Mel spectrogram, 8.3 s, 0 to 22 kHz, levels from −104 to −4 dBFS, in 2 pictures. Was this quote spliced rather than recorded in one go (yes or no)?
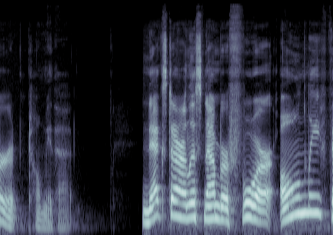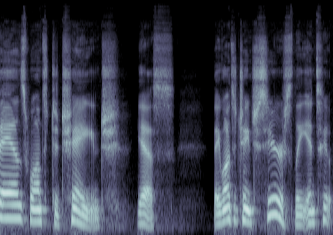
no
